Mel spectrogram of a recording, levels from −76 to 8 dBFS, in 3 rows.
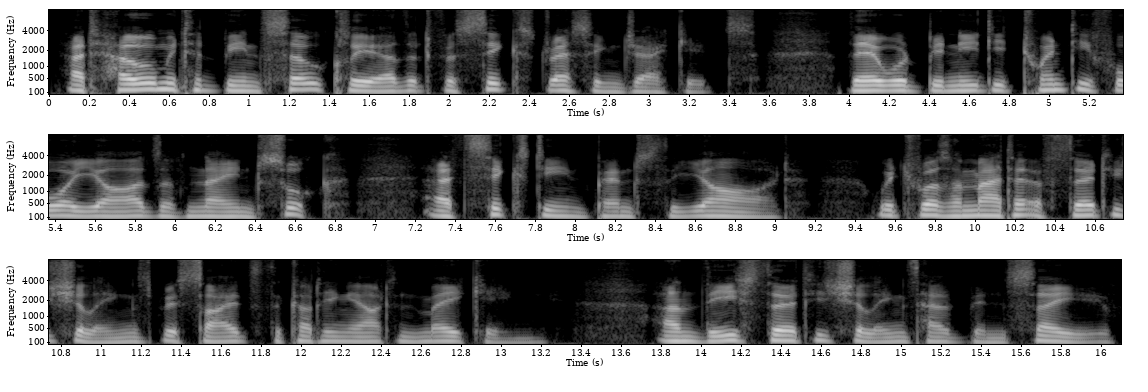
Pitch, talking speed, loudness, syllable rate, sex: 125 Hz, 170 wpm, -20 LUFS, 4.6 syllables/s, male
